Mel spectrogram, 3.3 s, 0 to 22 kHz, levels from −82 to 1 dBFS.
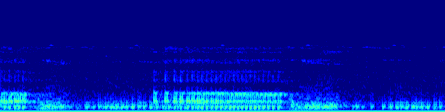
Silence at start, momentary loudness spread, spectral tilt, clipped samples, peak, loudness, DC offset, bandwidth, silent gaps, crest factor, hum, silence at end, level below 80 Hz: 0 s; 9 LU; -7 dB/octave; under 0.1%; -32 dBFS; -50 LUFS; 0.3%; 11 kHz; none; 16 dB; none; 0 s; -78 dBFS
